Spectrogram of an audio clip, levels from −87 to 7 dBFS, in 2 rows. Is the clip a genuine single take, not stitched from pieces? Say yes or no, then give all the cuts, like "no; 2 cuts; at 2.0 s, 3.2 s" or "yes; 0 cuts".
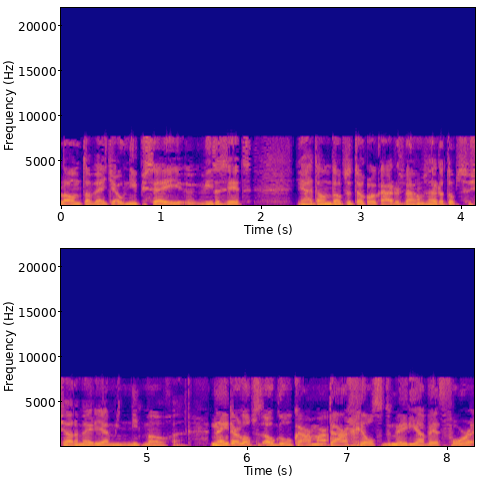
no; 3 cuts; at 1.5 s, 3.1 s, 6.8 s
